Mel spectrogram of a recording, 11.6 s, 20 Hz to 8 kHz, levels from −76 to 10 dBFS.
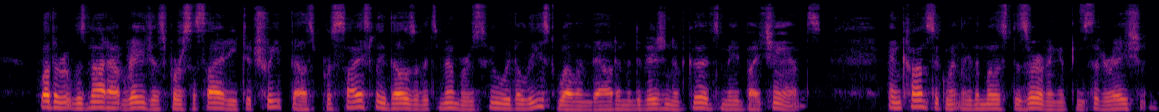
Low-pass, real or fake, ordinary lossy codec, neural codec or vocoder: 7.2 kHz; fake; AAC, 32 kbps; codec, 16 kHz, 8 kbps, FreqCodec, smaller model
